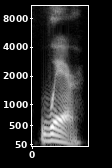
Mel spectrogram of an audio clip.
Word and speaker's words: where: É muito importante não confundir com where, que significa onde, e tem um som mais aberto, assim, where.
